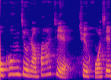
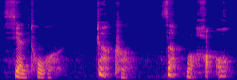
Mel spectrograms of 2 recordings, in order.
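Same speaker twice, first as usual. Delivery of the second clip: low, halting, fearful monk; frightened pleading with long hesitations; trembling plea; 4 semitones lower, 4 dB quieter, slower than usual. A narrator's reading. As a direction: beg helplessly, breaking up the phrases. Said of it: "哀求道".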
